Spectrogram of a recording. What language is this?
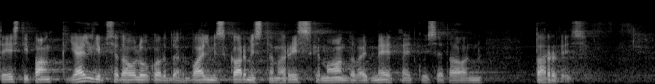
Estonian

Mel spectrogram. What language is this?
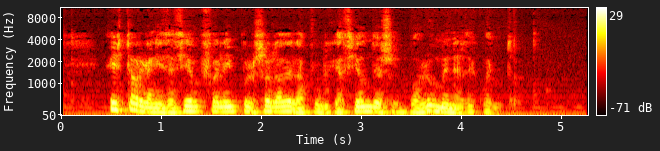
Spanish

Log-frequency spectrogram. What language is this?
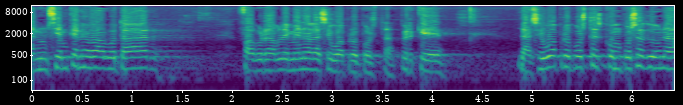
Spanish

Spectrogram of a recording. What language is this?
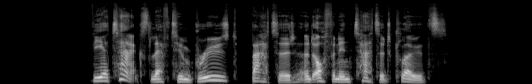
English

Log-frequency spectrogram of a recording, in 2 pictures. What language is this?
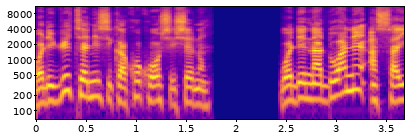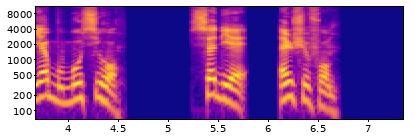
Akan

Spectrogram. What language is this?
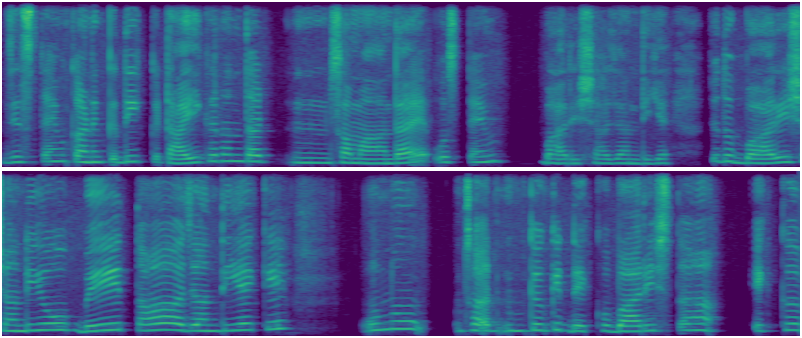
Punjabi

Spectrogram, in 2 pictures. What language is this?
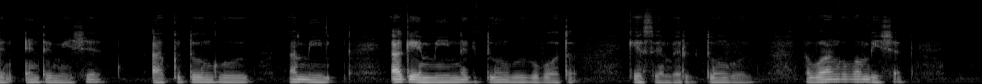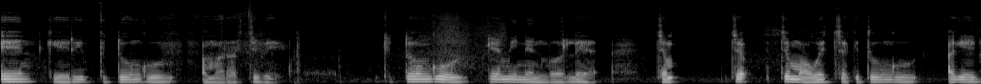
Kalenjin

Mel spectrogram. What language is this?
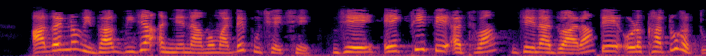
Gujarati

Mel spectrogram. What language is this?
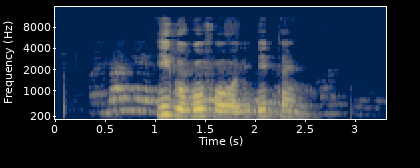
Cameroon Pidgin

